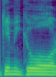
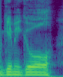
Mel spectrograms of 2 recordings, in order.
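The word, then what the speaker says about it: Gimmighoul: Chest form, Ghimmighoul, random, or roaming form, Ghimmighoul. Very cool. Very cool. Ghimmighoul. Ghimmighoul. No, but anyway, very, very cool hearing Professor Willow's voice. You keep saying Ghimmighoul. It's Ghimmighoul.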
